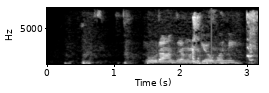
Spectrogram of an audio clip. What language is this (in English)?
Dhatki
